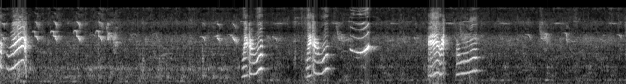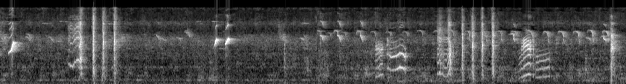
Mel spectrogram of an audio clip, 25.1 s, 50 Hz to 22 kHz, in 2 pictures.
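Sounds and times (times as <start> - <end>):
parrot chirps: 0.0 - 1.6, 6.0 - 7.6, 8.5 - 9.7, 13.8 - 15.0, 20.0 - 23.8
parrot calling: 0.0 - 2.8, 4.4 - 7.6, 8.5 - 9.7, 13.8 - 14.6, 18.8 - 25.0.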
